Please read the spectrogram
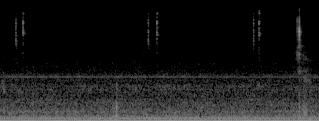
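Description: Computer mouse button clicking faintly three times, a few seconds apart, each click a quick press-and-release pair, over a low steady electrical hum.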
